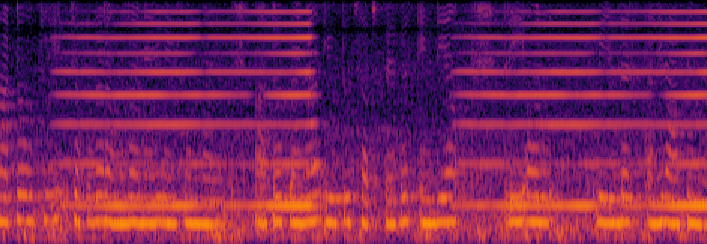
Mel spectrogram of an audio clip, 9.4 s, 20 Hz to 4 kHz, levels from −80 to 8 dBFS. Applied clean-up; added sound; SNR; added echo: none; Bowed string instrument; 4 dB; reverberation time 0.9 s.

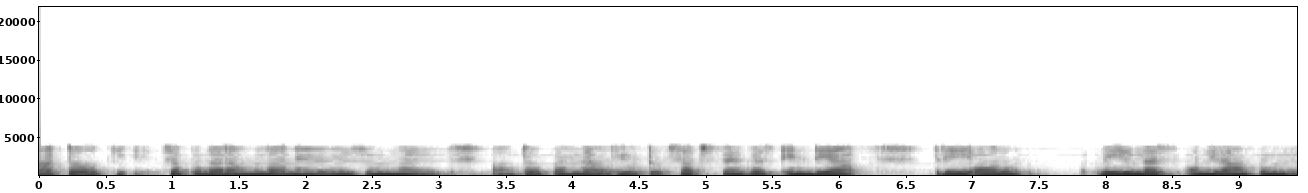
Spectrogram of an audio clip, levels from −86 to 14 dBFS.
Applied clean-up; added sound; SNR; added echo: neural mask model DeepFilterNet 3.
